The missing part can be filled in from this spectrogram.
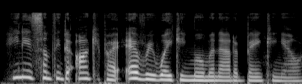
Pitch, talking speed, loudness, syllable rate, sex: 215 Hz, 240 wpm, -18 LUFS, 7.3 syllables/s, female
